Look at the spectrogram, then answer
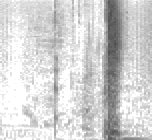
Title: Sneezing with Echoist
